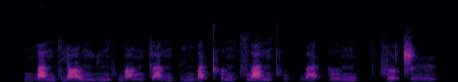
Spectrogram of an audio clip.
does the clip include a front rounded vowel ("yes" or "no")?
yes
